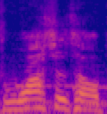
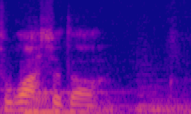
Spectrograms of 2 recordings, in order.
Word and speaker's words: Ouachita: Wichita but really it's Ouachita Washington how would you pronounce it Ouachita it's Ouachita Baptist University get it right it's Ouachita people it's Ouachita thank you thank you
